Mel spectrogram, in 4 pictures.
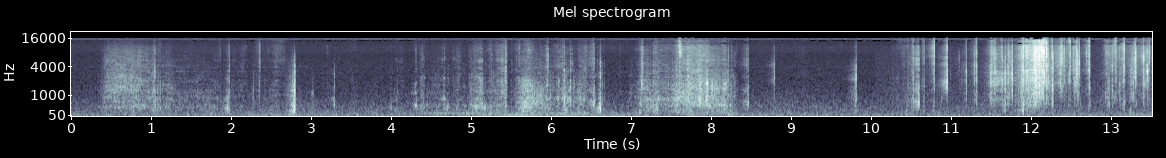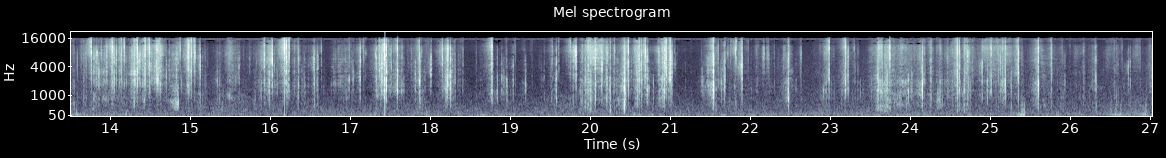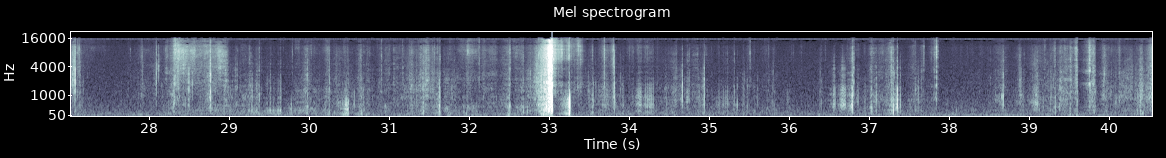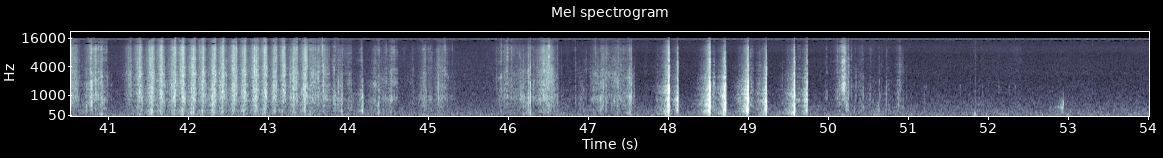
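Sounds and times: plastic wrapper crinkling: 10.5 - 27.2.

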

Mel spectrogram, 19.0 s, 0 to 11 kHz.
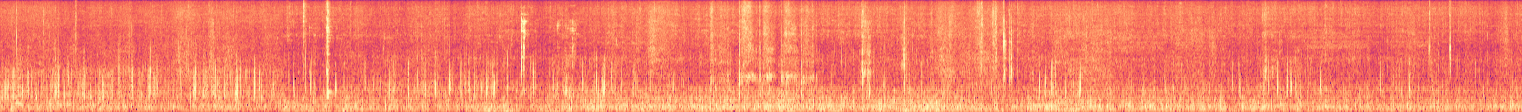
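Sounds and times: pot boiling and bubbling: 0.0 - 19.0
sharp clicks and ticks: 3.7 - 7.6.

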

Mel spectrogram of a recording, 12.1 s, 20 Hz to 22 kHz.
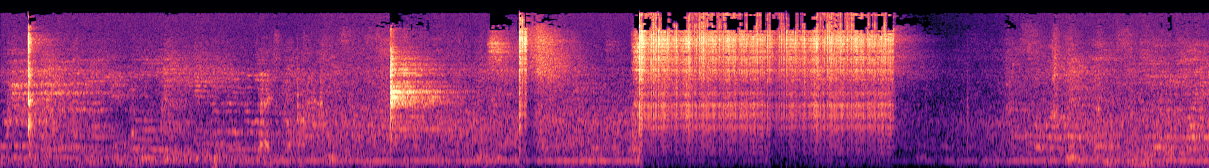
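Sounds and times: metal clank: 3.8 - 4.6
welder arc crackling: 5.1 - 9.2.

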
